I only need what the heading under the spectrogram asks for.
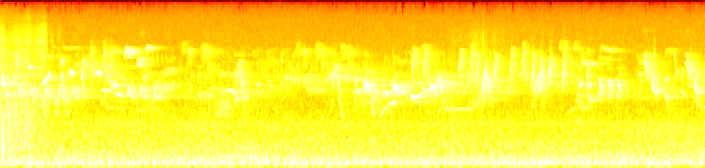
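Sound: thrush nightingale song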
